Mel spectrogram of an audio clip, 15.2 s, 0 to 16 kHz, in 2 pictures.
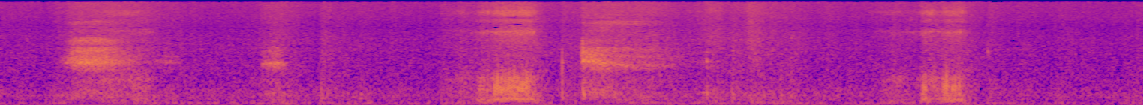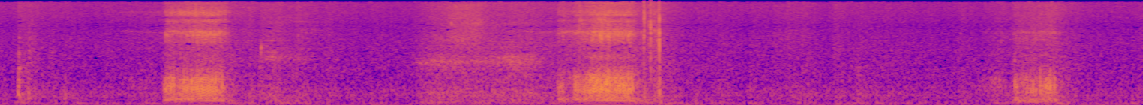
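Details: Soft, irregular snorting breaths, about 20 a minute, from a sleeping pet dog in a quiet room; normal dog snoring.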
